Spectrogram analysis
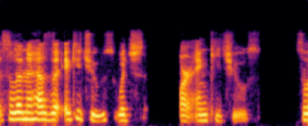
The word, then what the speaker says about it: Enkychu: Um, and then yeah, so then it has the Enkichus, which are Enkichus. So it's spelled Enkychu.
